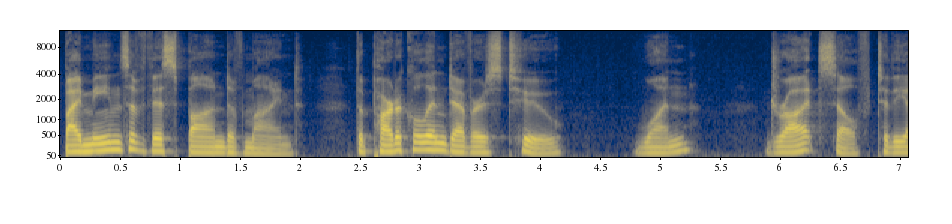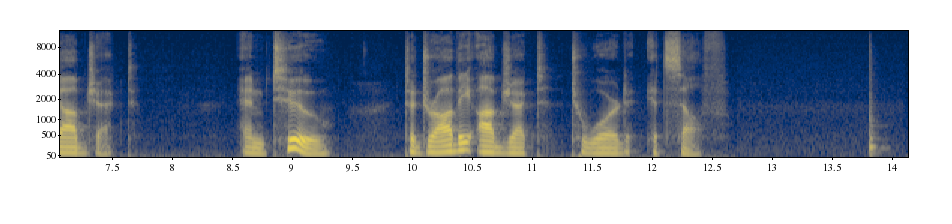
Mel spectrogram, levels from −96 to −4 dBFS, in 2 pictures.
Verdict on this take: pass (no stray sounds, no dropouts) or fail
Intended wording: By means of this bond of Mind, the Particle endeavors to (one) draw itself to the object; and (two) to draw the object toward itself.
fail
